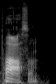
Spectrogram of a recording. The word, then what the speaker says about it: opossum: It's just that somebody wants to say it opossum, the O is silent, they call it possum.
